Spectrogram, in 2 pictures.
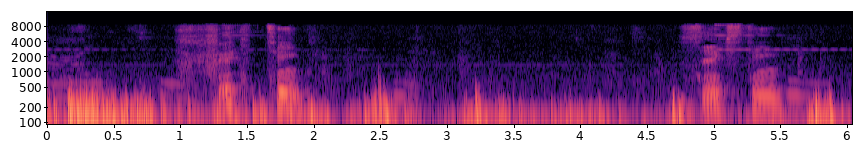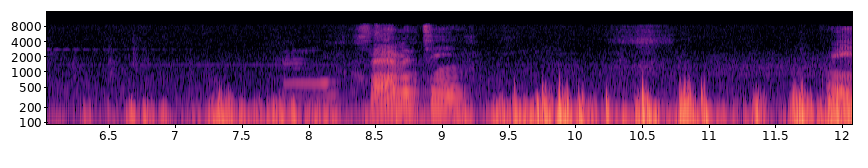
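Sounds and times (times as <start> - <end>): thumps and buffeting on microphone: 0.0 - 4.9, 5.5 - 7.9, 9.2 - 12.0.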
